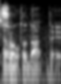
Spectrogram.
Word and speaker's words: Sotodate: And then for Sotodate, it's very self-explanatory. It's just keep the pronunciation slower, if that really helps. Because Sotodate.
